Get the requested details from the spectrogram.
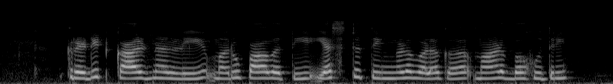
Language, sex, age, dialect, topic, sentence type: Kannada, female, 25-30, Dharwad Kannada, banking, question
